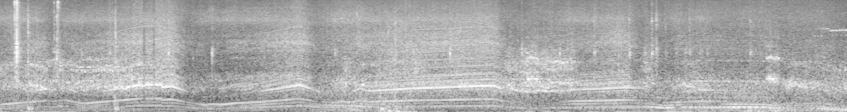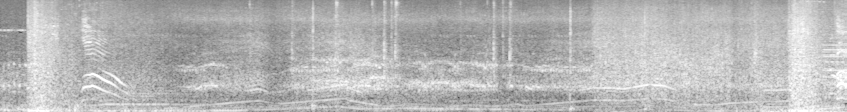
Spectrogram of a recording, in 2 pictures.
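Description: A car engine revs up and down throughout.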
